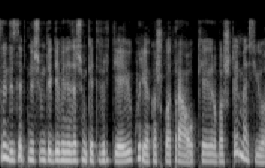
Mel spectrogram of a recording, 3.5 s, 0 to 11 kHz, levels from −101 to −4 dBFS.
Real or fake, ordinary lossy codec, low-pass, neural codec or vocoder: fake; MP3, 64 kbps; 7.2 kHz; codec, 16 kHz, 16 kbps, FreqCodec, smaller model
